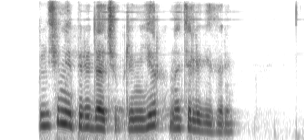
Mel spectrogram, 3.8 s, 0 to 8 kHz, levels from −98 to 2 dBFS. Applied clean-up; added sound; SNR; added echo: neural mask model DeepFilterNet 3.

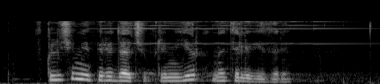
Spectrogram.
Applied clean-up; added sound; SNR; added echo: none; Bell; 17 dB; reverberation time 0.2 s.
